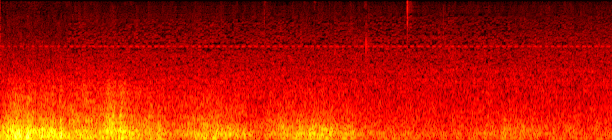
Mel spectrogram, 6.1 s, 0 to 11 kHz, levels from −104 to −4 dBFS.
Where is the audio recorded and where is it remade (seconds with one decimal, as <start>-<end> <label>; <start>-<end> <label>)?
0.0-6.1 recorded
